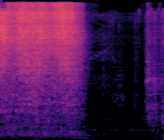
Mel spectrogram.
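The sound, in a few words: acid wash fizzing on glass fiber reinforced concrete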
